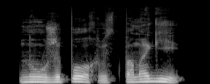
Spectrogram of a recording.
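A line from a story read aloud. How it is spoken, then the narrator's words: Pleading. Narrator (Russian): взмолился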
